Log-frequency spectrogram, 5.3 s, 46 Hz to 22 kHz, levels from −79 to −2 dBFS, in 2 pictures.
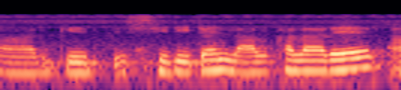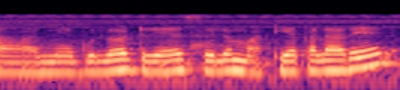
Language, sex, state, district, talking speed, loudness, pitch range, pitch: Bengali, female, Assam, Hailakandi, 125 wpm, -17 LUFS, 160-180 Hz, 170 Hz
